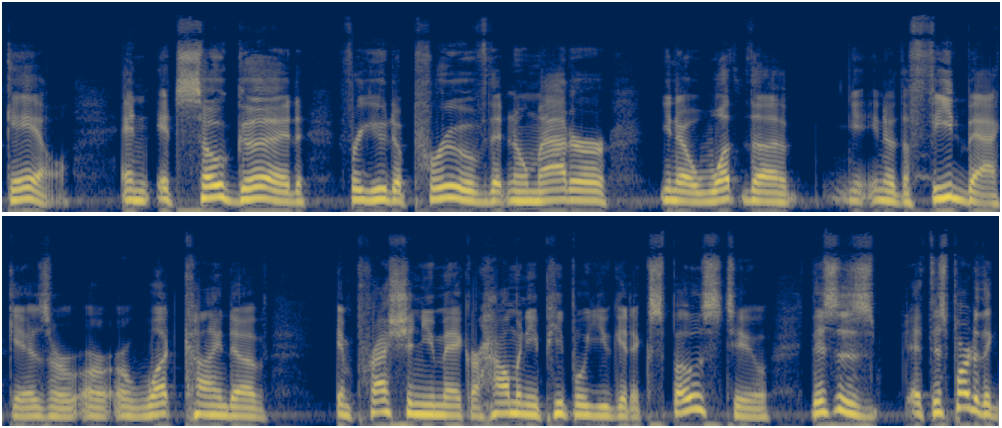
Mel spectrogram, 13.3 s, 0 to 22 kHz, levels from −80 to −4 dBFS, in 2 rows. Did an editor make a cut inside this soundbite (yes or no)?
no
